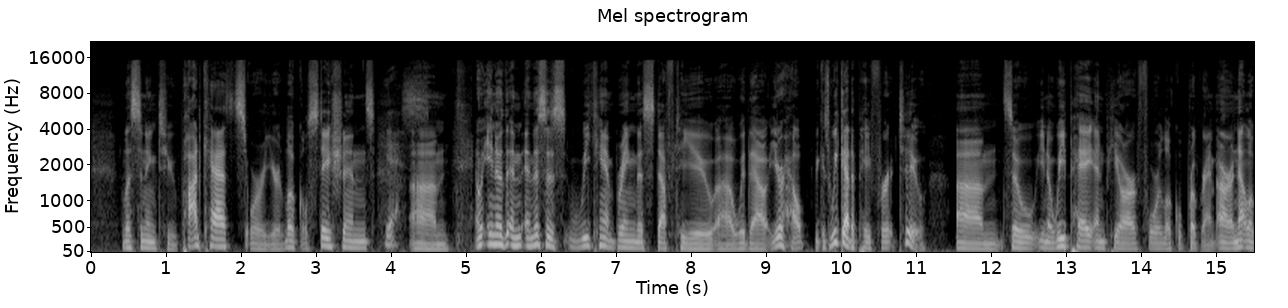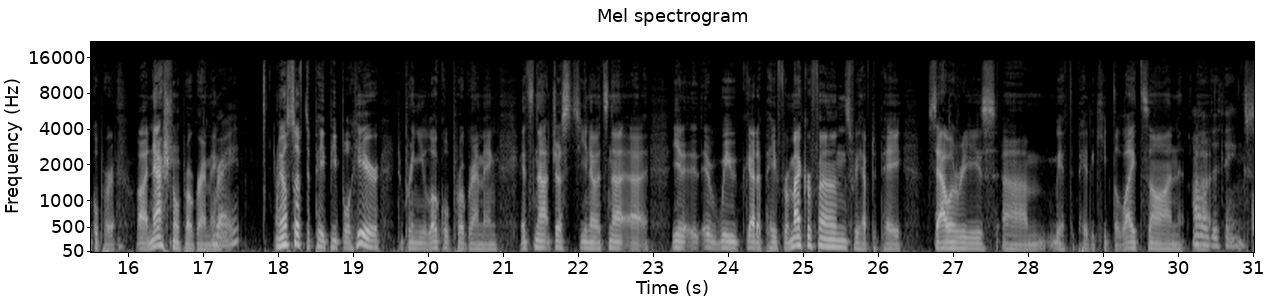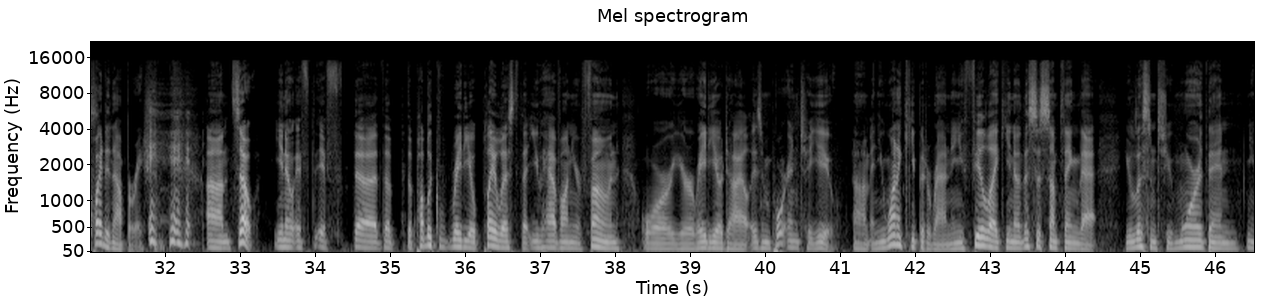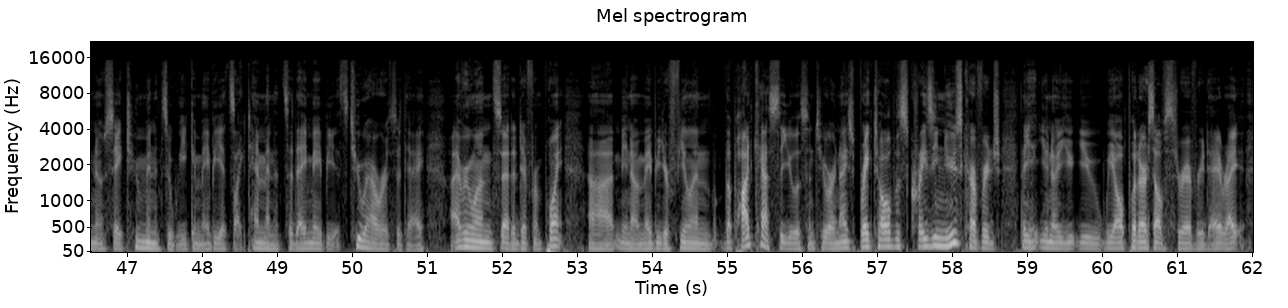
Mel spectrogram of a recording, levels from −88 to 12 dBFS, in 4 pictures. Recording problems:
none

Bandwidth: 15 kHz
